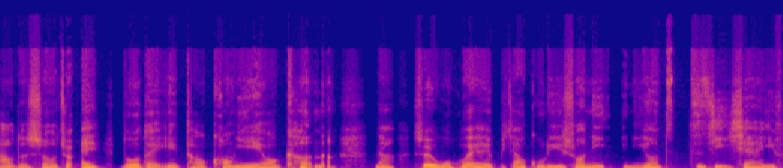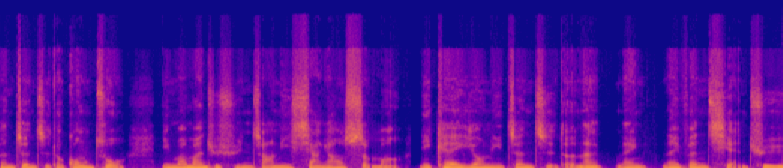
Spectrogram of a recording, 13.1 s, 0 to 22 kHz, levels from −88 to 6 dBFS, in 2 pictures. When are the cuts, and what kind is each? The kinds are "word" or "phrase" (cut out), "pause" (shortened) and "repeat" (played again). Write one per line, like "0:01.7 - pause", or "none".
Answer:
0:00.9 - pause
0:09.9 - pause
